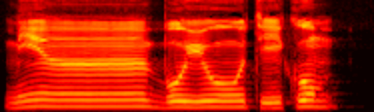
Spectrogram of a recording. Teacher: Hide the mim with the sound of ghunna coming from the nose.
